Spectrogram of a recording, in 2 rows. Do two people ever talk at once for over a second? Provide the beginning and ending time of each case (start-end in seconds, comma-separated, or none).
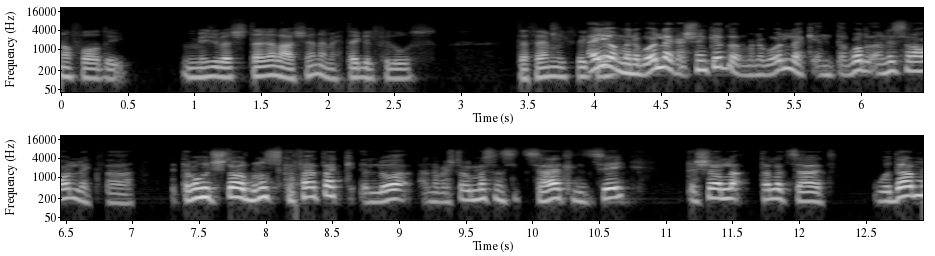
none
